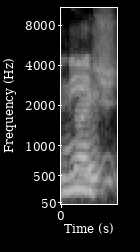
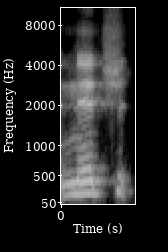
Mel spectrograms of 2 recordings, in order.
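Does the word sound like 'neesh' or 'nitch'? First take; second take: neesh; nitch. First: The word rhymes with quiche. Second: The word rhymes with riches. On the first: "I've heard people call it a niche too" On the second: "the riches are in the niches"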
